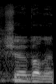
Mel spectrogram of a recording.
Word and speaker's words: Sjöwall: Sjöwall and Wahlöö.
